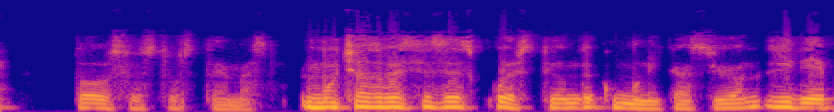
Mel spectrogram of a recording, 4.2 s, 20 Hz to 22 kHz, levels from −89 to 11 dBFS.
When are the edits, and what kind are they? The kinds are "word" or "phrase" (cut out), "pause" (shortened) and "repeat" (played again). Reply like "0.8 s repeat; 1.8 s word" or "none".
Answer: none

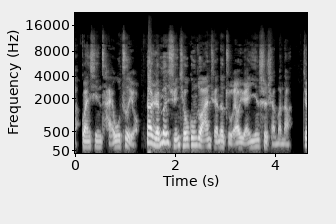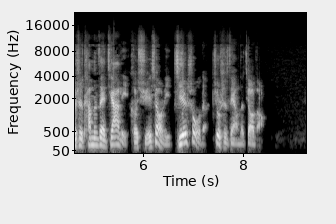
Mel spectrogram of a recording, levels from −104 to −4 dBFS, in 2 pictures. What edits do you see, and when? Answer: 1.3 s pause

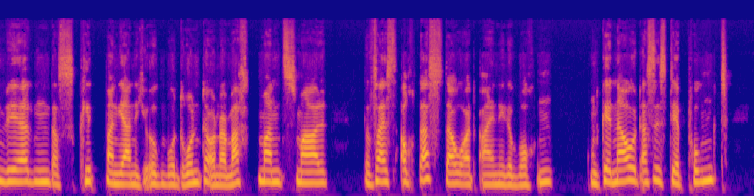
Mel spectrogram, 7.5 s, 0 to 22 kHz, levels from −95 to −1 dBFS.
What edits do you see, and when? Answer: none

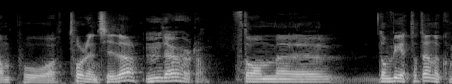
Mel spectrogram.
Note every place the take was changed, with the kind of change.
2.4 s word

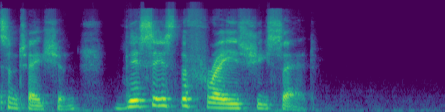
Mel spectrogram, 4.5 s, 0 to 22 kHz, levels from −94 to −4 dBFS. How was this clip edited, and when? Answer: none

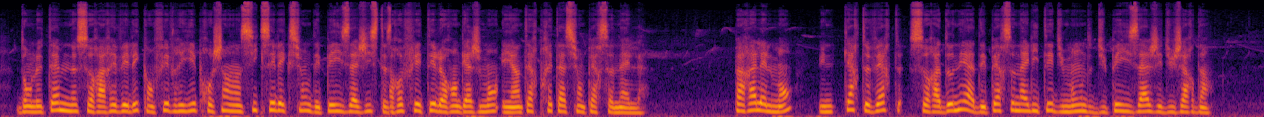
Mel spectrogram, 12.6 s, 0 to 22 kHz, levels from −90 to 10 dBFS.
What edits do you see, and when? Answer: 2.6 s word; 3.9 s word

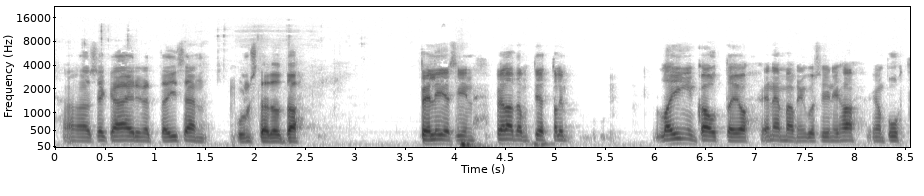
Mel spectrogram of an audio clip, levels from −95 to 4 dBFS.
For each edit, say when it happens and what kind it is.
1.8 s word; 5.0 s word; 7.4 s word

